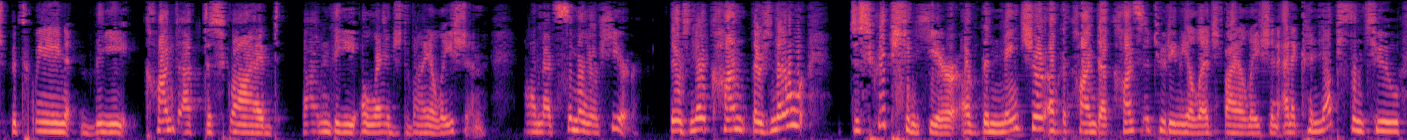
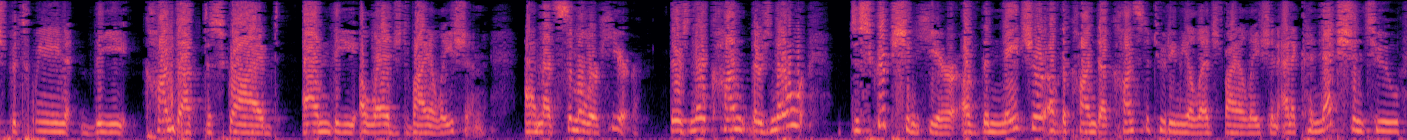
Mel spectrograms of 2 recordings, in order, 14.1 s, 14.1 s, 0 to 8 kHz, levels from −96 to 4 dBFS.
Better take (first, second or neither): second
